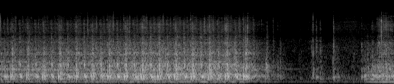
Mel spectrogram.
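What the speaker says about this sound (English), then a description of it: "it just went right through everything. Sewing machines are made to do that." Sewing machine running steadily as it stitches through the layers of a lined zipper bag, a loud continuous whirring hum close by that slows and pauses briefly near the end before starting again.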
